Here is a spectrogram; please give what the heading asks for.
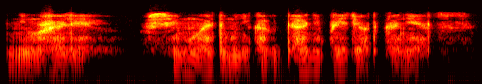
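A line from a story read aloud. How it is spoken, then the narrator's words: Whispered. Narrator (Russian): шепотом проговорил Мираб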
